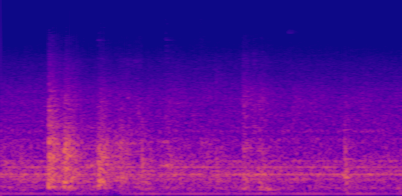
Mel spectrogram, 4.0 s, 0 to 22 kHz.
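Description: Meitetsu 4000-series electric train running, heard from inside the passenger car: a steady rumble and hum, with the wheels clacking over rail joints, loudest in a cluster about half a second in and again a couple of times later.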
